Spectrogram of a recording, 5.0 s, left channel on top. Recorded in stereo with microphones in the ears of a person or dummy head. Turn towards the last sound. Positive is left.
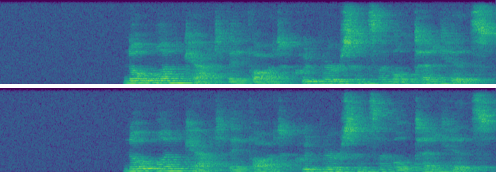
turn(degrees=85)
